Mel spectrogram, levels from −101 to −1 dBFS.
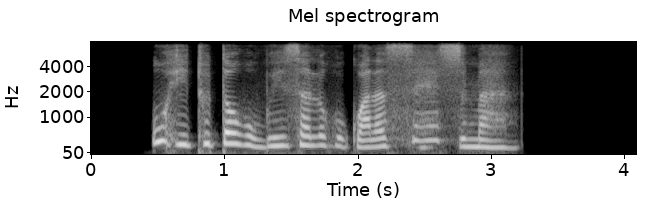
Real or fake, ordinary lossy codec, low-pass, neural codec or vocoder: fake; Opus, 64 kbps; 7.2 kHz; codec, 16 kHz in and 24 kHz out, 0.4 kbps, LongCat-Audio-Codec, two codebook decoder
